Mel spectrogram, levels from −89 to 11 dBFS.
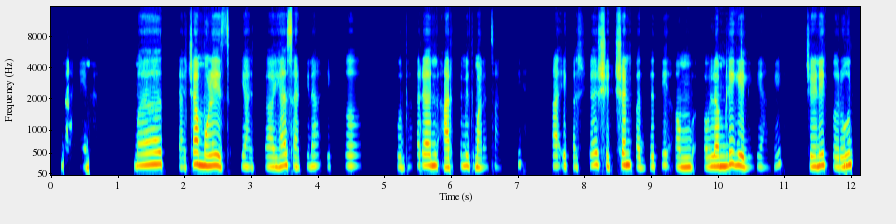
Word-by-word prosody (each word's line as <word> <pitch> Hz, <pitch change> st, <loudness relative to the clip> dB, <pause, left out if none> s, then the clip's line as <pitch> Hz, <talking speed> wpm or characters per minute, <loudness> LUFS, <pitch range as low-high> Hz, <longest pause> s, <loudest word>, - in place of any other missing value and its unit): नाही -, -, -18 dB
ना. 240 Hz, +3 st, -3 dB
मग -, -, +3 dB, 0.3 s
त्याच्यामुळेच 225 Hz, +2 st, +4 dB, 0.2 s
या 210 Hz, 0 st, -10 dB
यासाठी 210 Hz, 0 st, -1 dB
ना, 220 Hz, +1 st, -9 dB
एक 215 Hz, -, -28 dB, 1.0 s
उदाहरणार्थ 225 Hz, +1 st, -2 dB
मी 225 Hz, -, -2 dB
तुम्हाला 195 Hz, -2 st, -6 dB
सांगते, 205 Hz, +6 st, -28 dB, 0.5 s
हा 220 Hz, -, -4 dB
एक 225 Hz, -, -7 dB
अशी 235 Hz, +5 st, -7 dB
शिक्षणपद्धती 215 Hz, -1 st, -1 dB
अम 200 Hz, 0 st, +1 dB, 0.2 s
अवलंबली 215 Hz, +4 st, +3 dB
गेलेली 210 Hz, -3 st, 0 dB
आहे. 205 Hz, +4 st, -22 dB, 0.4 s
जेणेकरून, 215 Hz, 0 st, 0 dB
215 Hz, 105 wpm, -20 LUFS, 200-235 Hz, 1.0 s, त्याच्यामुळेच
